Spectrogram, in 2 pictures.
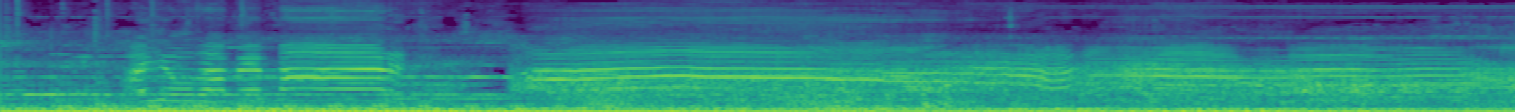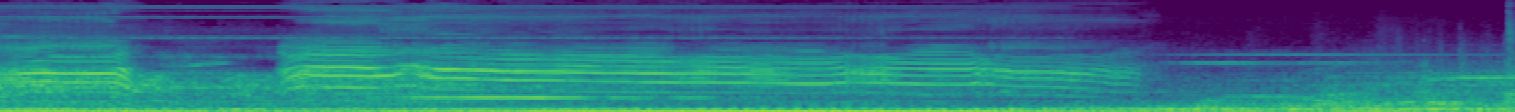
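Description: Film soundtrack: long, wavering, voice-like wails layered over tense music and a steady deep rumble, with a short break a little after the middle.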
